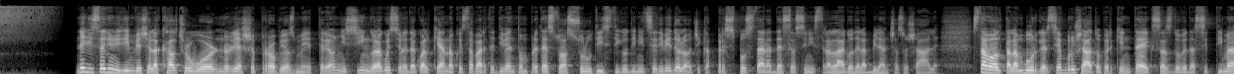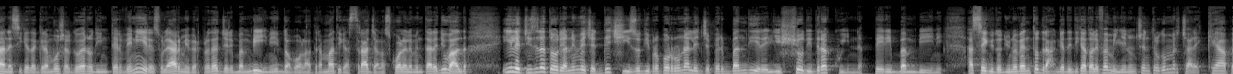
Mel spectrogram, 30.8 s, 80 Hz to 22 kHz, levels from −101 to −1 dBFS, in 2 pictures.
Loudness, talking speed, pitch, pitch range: -29 LUFS, 210 wpm, 120 Hz, 110-135 Hz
